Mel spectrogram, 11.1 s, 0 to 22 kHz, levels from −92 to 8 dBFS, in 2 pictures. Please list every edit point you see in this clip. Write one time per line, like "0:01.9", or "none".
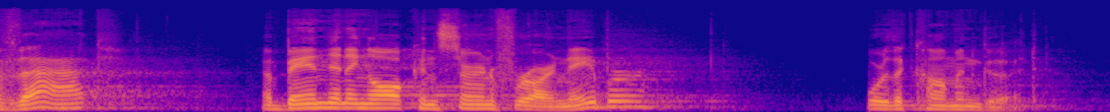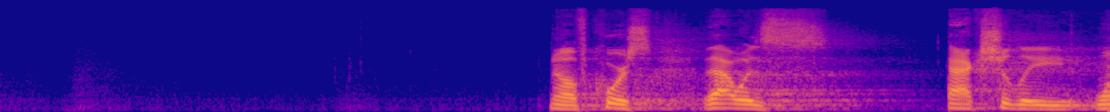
0:01.2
